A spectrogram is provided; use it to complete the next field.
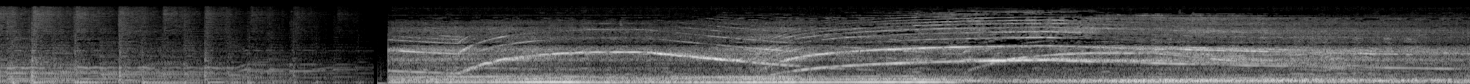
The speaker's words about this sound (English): That was the sound of emergency vehicles responding to the scene of a fire that started near the junction of Highway 94 and Hamishaw Boulevard Friday afternoon.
